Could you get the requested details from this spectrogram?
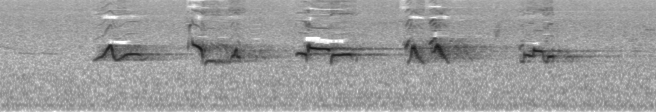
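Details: Morning song of an American robin: short, clear warbled phrases, rising and falling, about five in three seconds, over a soft background hiss.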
